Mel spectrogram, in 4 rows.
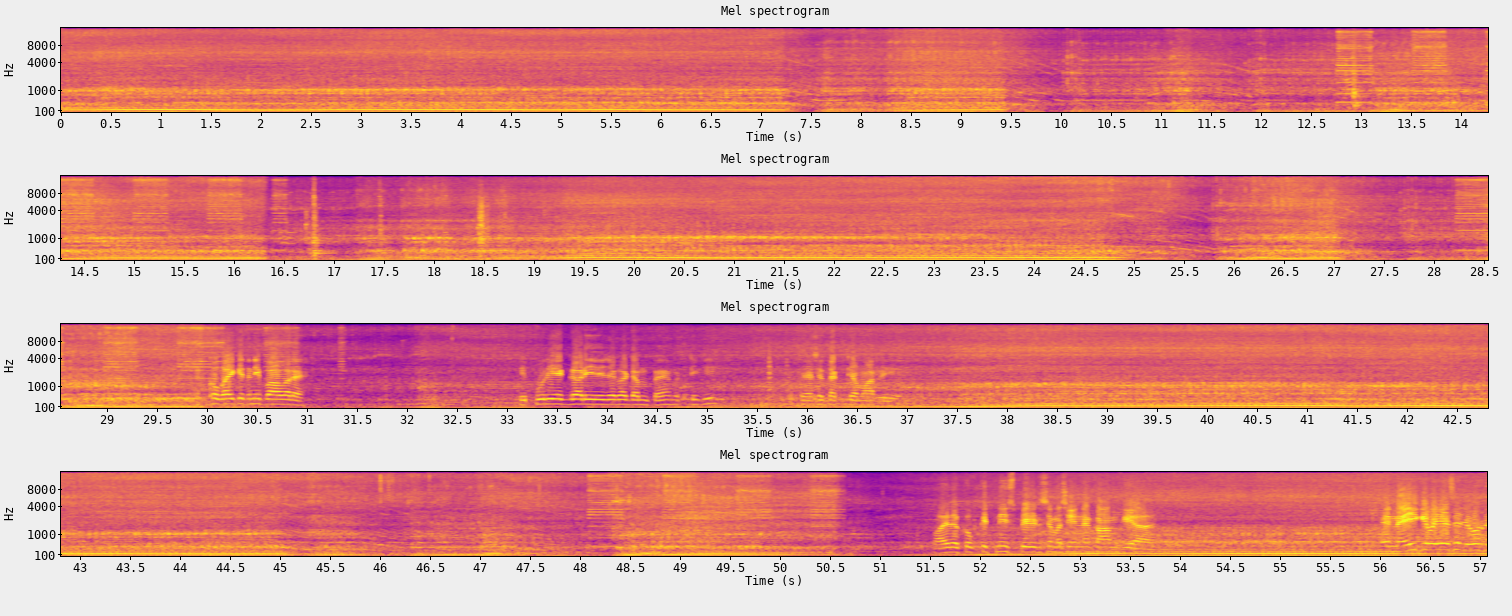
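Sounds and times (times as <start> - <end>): diesel engine working hard: 0.0 - 57.0
rapid high beeps: 12.8 - 16.5, 28.2 - 30.2, 48.1 - 50.6.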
